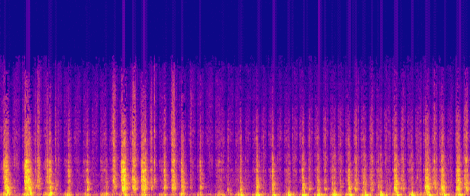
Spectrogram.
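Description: A wooden stylus scratches away the black coating of a flat scratch-art paper sheet held down by one hand. A steady run of short, rasping strokes repeats at a quick, uneven pace, each with a dry, low body and a bright scratchy hiss.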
